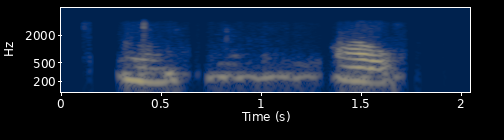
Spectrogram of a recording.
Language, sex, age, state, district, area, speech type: Manipuri, female, 18-30, Manipur, Senapati, urban, conversation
